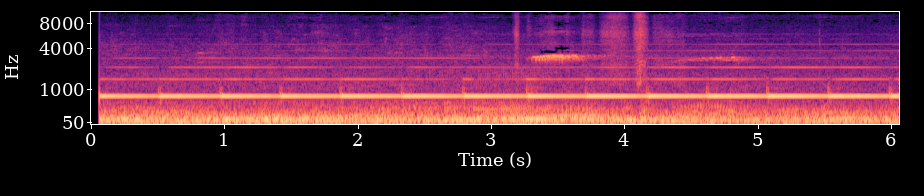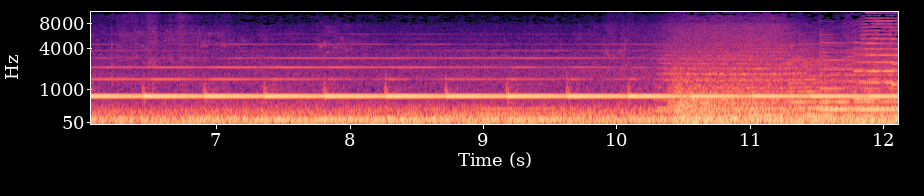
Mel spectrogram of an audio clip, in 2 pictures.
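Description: Railway level-crossing warning alarm sounding: one steady tone pulsing about twice a second, over a low rumble. A short rushing noise comes in near the end.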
